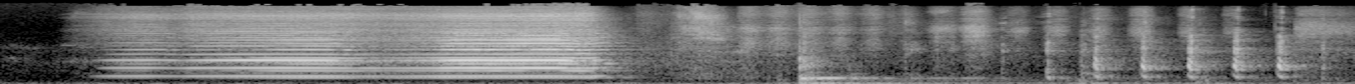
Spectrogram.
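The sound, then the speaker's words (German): A voice mimics a train: a long, steady horn-like hoot lasting a few seconds, followed by a rapid rhythmic chugging of short puffs that speeds along like wheels on rails. “Kann einen Zug nachmachen, oder?”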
